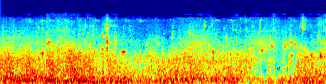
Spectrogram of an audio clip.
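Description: Wind buffeting the microphone over water sloshing against a kayak, a steady noisy rush with no clear separate events.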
